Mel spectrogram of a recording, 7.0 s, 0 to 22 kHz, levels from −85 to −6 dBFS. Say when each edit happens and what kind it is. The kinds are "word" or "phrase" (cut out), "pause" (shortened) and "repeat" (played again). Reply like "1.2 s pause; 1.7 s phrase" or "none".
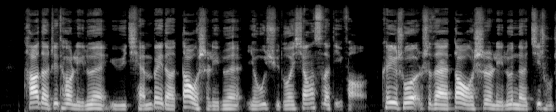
4.7 s pause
